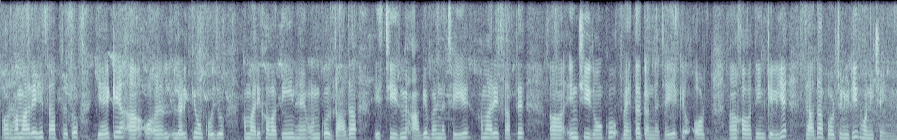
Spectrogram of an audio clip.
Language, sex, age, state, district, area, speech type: Urdu, female, 30-45, Uttar Pradesh, Aligarh, urban, spontaneous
